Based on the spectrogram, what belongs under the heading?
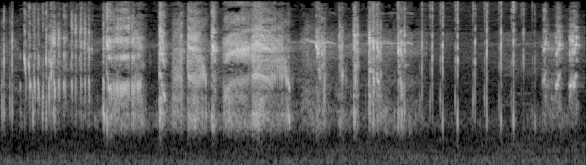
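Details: Swiftlet calls meant to attract the birds: a short run of shrill, squeaky chirps and twitters in the first two seconds, then a string of brief dry clicks and a few thin high whistles.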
